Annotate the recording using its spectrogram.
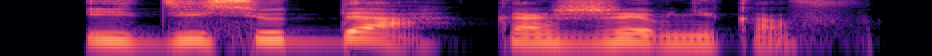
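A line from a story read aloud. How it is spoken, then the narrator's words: Growled. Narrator (Russian): зарычал Алмазов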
